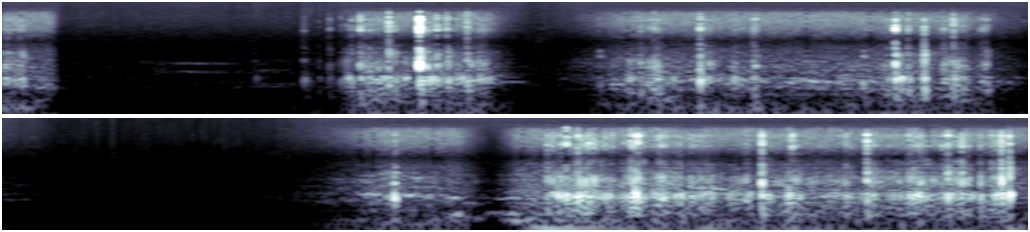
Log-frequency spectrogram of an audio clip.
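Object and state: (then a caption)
Painted wooden panel scraped with a skewer. The tip of a bamboo skewer slowly traces and scratches across a solid wood panel painted with trees. Soft, grainy scratching comes in several quiet bursts of a second or more, with a gritty midrange rasp and faint bright edges. Near-silent pauses fall between the strokes.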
